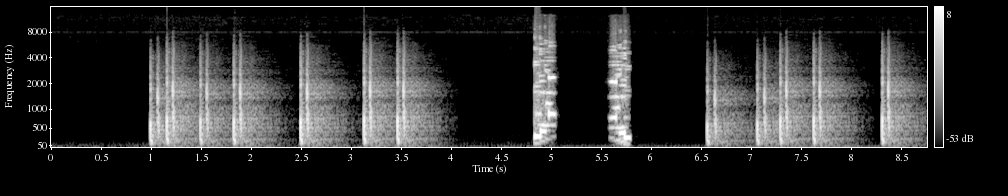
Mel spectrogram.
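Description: Footsteps thud on a hard floor with a short echo.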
